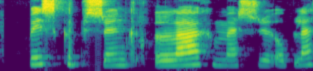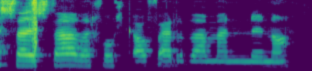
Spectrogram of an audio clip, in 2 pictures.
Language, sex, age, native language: Icelandic, female, 11, Icelandic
